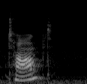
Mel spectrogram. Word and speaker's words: Tomte: I would say that the taunt. – Mm. – How do you say it? – Taunt. T-O-M-T-E.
